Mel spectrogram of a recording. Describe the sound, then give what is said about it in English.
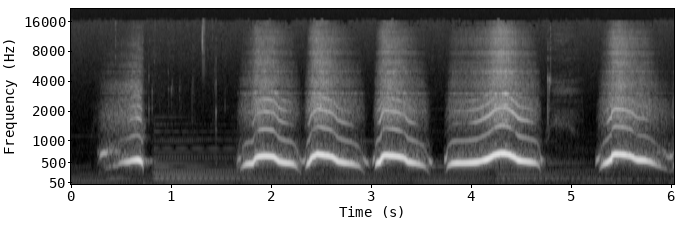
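An ocarina plays a string of about six mournful, hooting notes with a breathy, owl-like tone, each note bending gently up and down, with short pauses between them and no talking. “Sounds like a despondent owl.”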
